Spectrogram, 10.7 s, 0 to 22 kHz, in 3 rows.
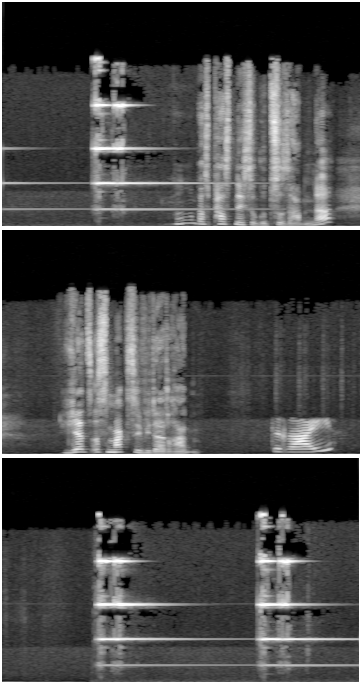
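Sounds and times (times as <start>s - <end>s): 
bicycle bell ringing: 0.0s - 3.0s, 8.1s - 10.7s
speech: 1.7s - 5.6s, 6.3s - 7.0s.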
